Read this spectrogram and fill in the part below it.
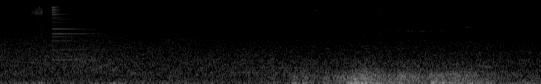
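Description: Rolling thunder from a severe thunderstorm in Hooksett, swelling into a low rumble a few seconds in after a lightning bolt, with steady rain hissing underneath throughout.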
